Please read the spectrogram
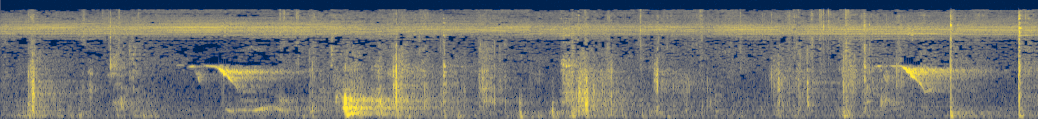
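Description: Faint scattered clicks and crunches of footsteps on riverbed stones and a machete cutting amaranth stalks, over a steady high hiss. An animal gives a short call falling in pitch twice, about two seconds in and again near the end.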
